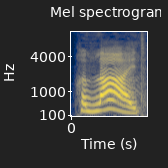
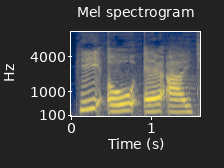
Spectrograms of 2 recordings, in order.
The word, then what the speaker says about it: polite: 首先来看这个单词 POLITE， POLITE， O 字母发作 I 字母发 I 的本字母音，另外重音是放在第二个音节上的，单词就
